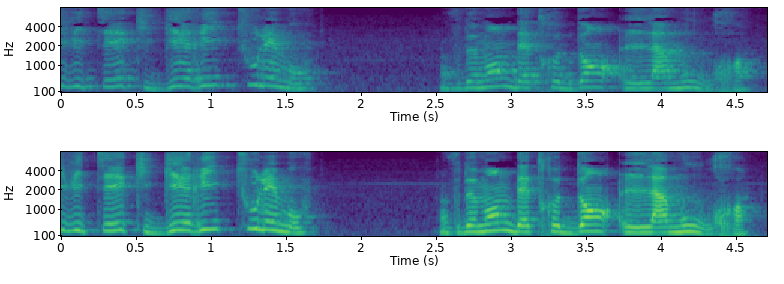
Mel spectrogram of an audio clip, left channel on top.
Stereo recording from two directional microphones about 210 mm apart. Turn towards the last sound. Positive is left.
turn(degrees=-50)  # may be behind; listen again after turning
